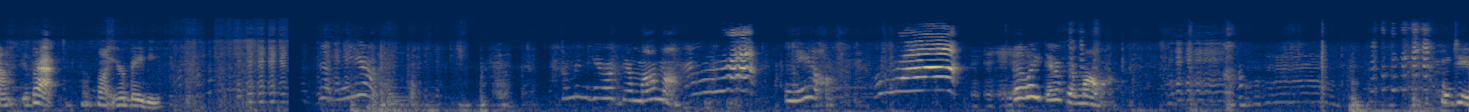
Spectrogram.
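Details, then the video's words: Nigerian Dwarf goat kidding on a homestead, start to finish: short rising and falling bleats scattered between people talking, the loudest a high, quavering cry near the middle. "nigerian goats being born start to finish"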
